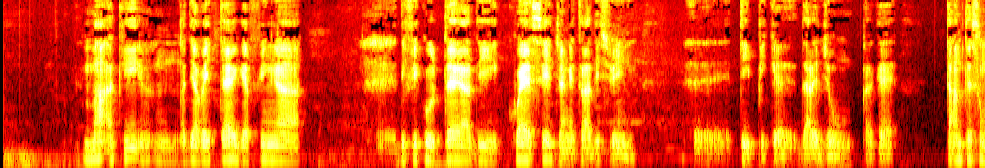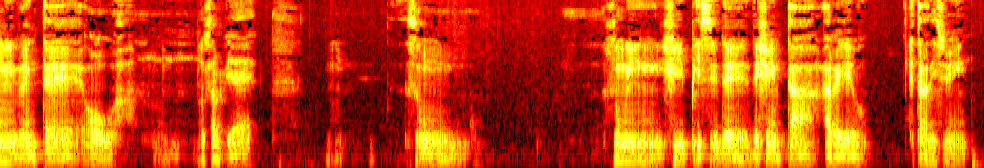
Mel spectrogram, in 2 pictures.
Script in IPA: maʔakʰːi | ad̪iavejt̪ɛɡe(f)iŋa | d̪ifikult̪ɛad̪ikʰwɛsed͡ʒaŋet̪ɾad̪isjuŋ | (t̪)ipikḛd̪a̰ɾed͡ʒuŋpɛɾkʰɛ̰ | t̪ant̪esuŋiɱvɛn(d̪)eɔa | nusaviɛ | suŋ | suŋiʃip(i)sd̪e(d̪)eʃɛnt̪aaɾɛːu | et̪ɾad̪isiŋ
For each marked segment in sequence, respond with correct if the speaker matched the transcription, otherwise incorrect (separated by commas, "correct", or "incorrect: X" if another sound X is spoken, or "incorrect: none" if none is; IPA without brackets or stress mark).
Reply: correct, correct, incorrect: t̪, correct, correct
